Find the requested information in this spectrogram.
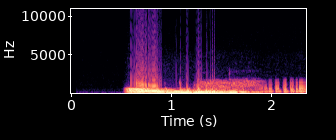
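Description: A loud, low, drawn-out rumbling growl that ends in gurgling pulses; stomach growling.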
